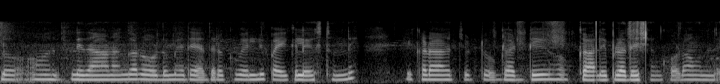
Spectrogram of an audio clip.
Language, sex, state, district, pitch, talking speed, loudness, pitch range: Telugu, female, Andhra Pradesh, Anantapur, 220 Hz, 135 wpm, -25 LUFS, 210-225 Hz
